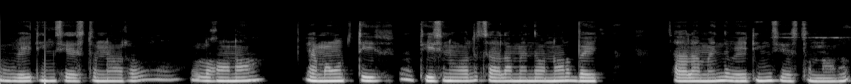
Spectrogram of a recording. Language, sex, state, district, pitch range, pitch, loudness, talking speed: Telugu, male, Andhra Pradesh, Visakhapatnam, 160-175 Hz, 165 Hz, -17 LUFS, 90 wpm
